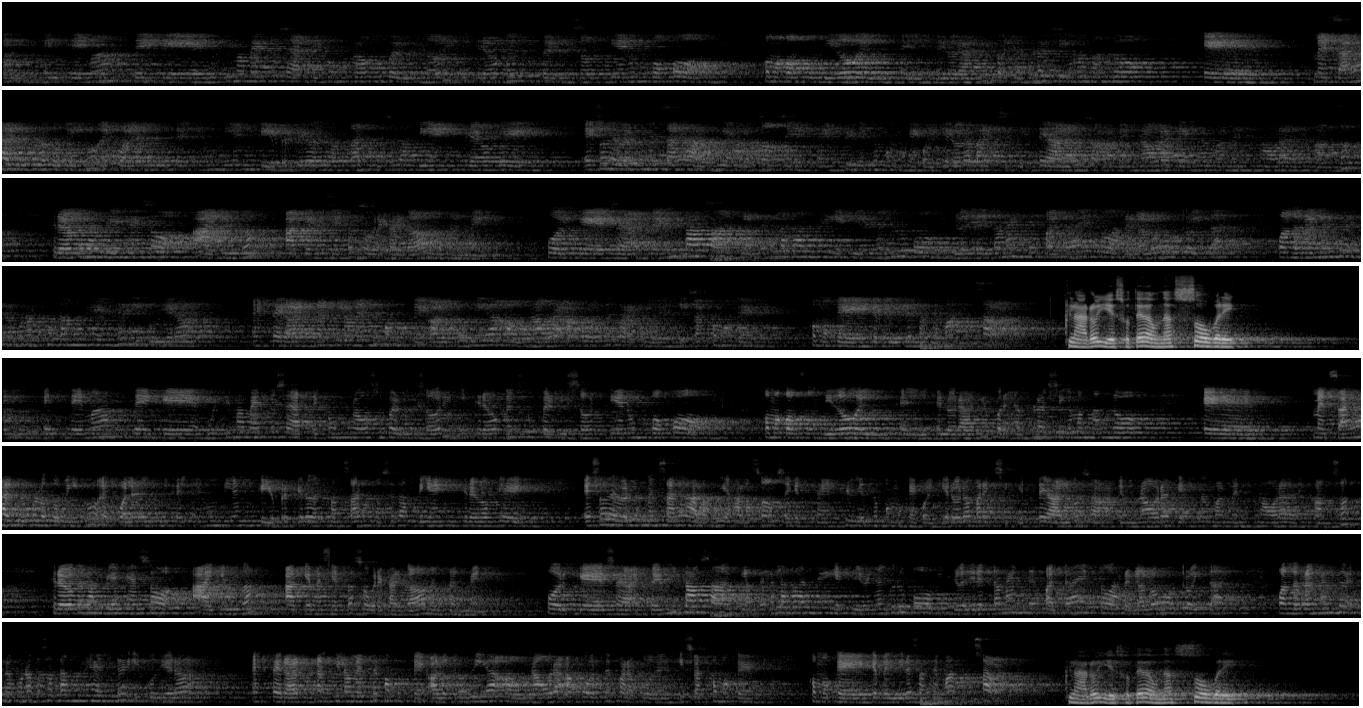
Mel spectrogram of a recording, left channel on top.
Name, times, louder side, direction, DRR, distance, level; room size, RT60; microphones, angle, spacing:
voice 1, 0.0-7.2 7.6-12.6 13.1-23.7 24.0-29.7 30.0-32.0 32.6-42.7 43.3-50.8, right 3 dB, 60° right, 0 dB, 3.0 m, -43 dB
voice 2, 51.4-53.1, left 6 dB, 90° left, 15 dB, 0.6 m, -27 dB
24.5 x 14.5 x 8.5 m, 2.6 s
head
